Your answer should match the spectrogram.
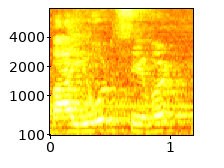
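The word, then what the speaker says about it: Biot–Savart: ठीक है, चलिए आइए अब हम पढ़ते हैं बायोट-सेवर्ट लॉ। बायोट-सेवर्ट, इंग्लिश का प्रोनाउंसिएशन यही है, बायोट-सेवर्ट लॉ।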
